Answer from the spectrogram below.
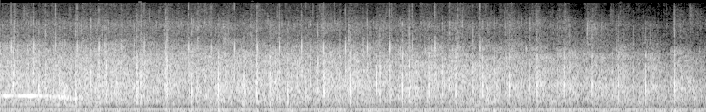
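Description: A church audience applauds a newly introduced children's director, a dense wash of many hands clapping at an even level for several seconds, with no one speaking over it.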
